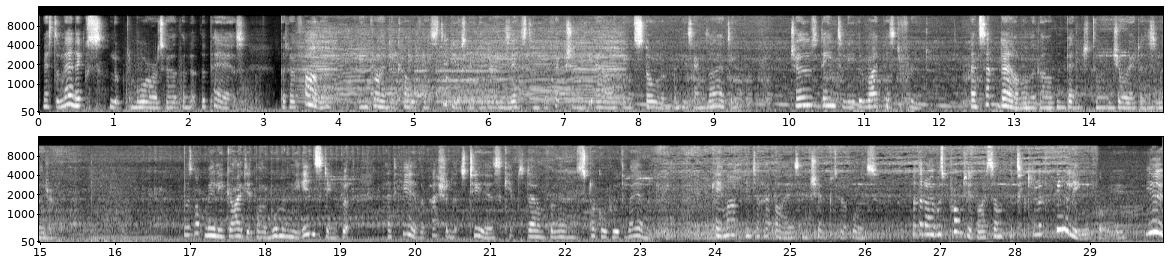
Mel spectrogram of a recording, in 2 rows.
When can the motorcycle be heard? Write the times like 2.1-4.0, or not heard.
3.3-29.9.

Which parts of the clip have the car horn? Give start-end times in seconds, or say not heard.
4.9-6.2.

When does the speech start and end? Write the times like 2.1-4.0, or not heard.
0.1-9.3, 10.0-15.2, 16.9-29.9.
